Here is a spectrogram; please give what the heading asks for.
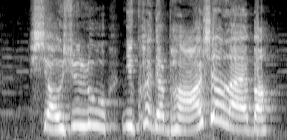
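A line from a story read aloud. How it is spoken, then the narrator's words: Shouting. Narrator (Chinese): 雪宝喊道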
